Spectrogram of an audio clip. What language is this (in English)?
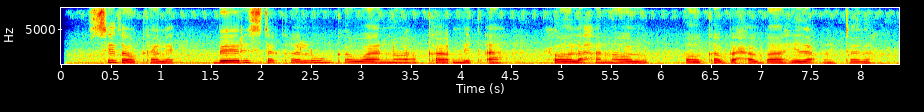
Somali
